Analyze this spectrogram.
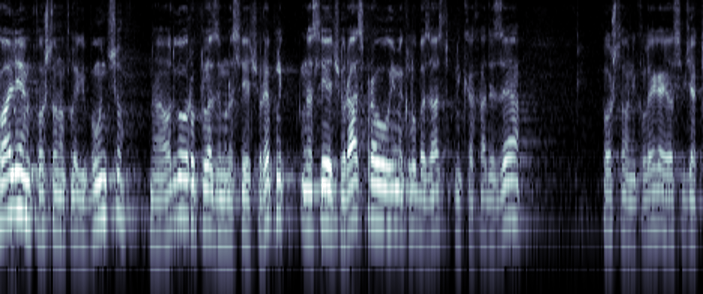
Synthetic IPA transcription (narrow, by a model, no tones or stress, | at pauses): axʋaʎuje̞mpo̞ʃt̪o̞ʋanomkoleɡibuːnt̪su | nao̞d̪ɡo̞ʋo̞ɾupɾolˠazimonased̪eunaslʲʎe̞d̪e̞t͡ɕuɾaːspɾaʋuːime̞klˠuːbazaːst̪u̥pnikʰaxad̪e̞ze̞a | po̞ʃt̪o̞ʋaniko̞le̞ːɡaio̞sipd͡ʑaki̥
